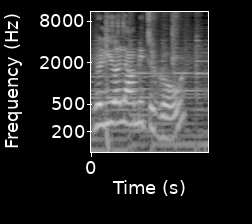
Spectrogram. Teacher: the voice starts in a normal pitch, then goes up to the syllable go and remains up until the end of the sentence.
